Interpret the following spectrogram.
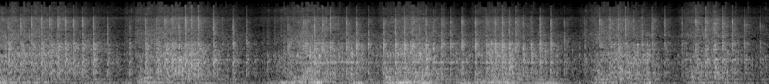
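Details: VW AP 1.8 engine in a Santana, oil pump and hydraulic lifters replaced, timing and camshaft checked, oil level correct with new oil and filter, no smoke: loud rapid knocking clatter from the bottom end. Connecting-rod play suspected.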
